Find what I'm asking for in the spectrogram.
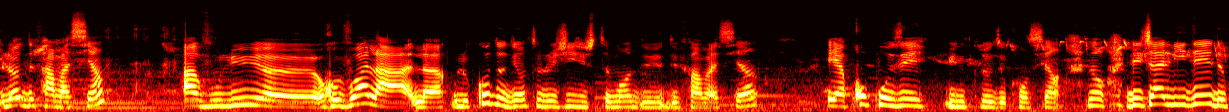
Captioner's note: French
